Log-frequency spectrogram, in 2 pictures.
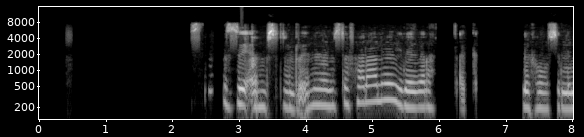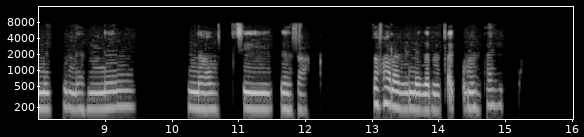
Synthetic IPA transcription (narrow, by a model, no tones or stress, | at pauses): ɨziamɨslɨnɾə̰ʔnəamɨst̪ʰəfalaləjɛnəɡəɾat̪ɨt̪ʼə̰kʼːm | nɨfəwsɨnːɨmɨd͡ʒunːənɨ | nawt͡ʃːiɡəza | t̪ʰəfalalənəɡəɾnɨt̪ʼə̰kʼːɨmɨnt̪ʰaj | a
